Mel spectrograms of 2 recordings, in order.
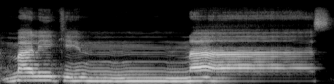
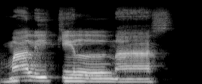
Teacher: dia alif lamnya tidak dibaca, bukan Malikil Nas.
